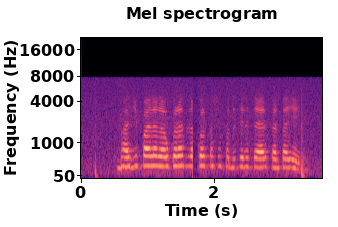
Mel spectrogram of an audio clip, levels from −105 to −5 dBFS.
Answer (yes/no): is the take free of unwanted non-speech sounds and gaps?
no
